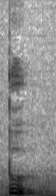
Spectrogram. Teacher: With the T at the end, it's a stop T. Boot. Stop the air with your tongue.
